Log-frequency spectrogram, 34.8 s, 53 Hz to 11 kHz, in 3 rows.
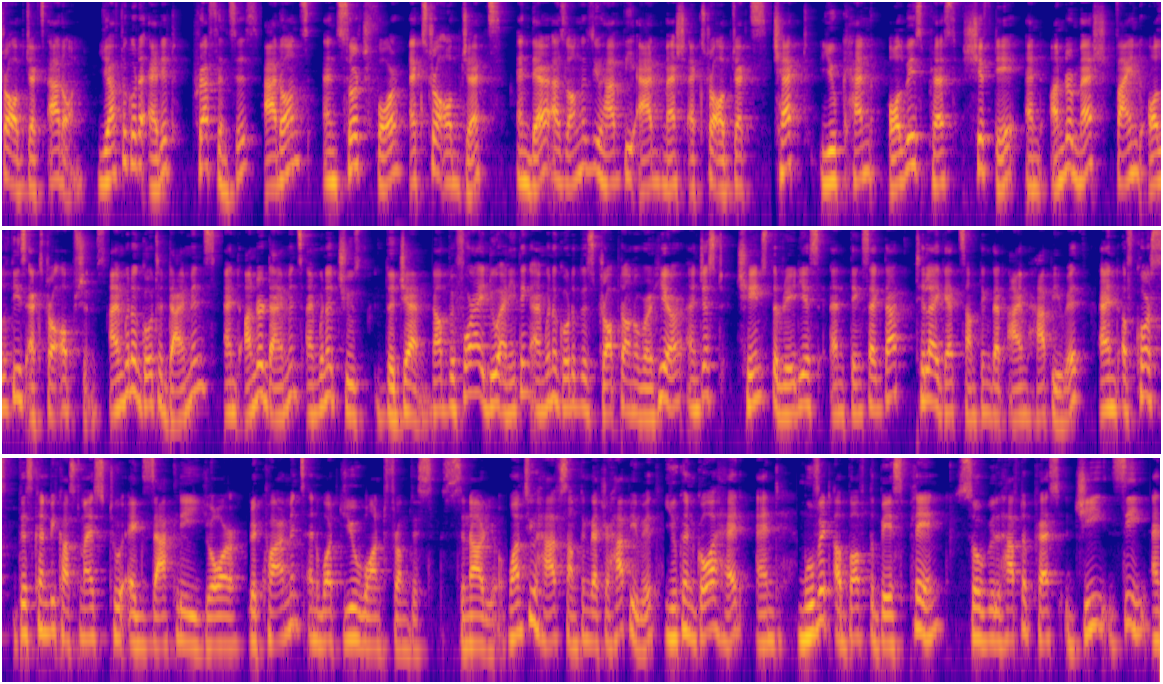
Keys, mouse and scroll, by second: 1.0-2.5 drag, 9.4 shift+a, 17.9 click, 19.8-21.4 shift+drag, 22.6-27.7 shift+drag, 29.2-29.7 drag, 32.1-32.8 scroll up 3, 32.8 middle click.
